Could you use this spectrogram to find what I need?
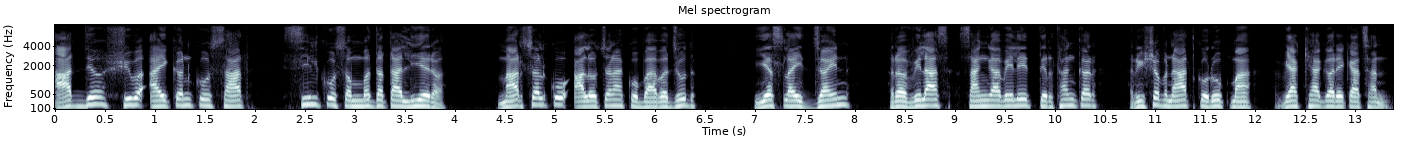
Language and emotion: Nepali, neutral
